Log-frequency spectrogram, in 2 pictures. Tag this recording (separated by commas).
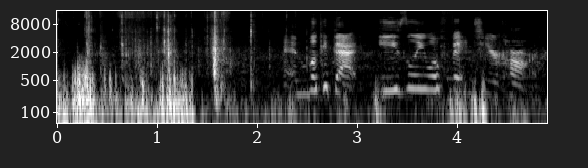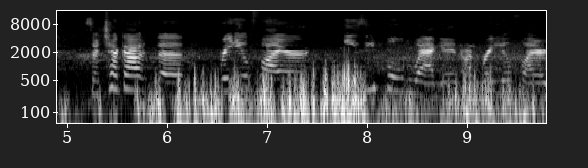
Speech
